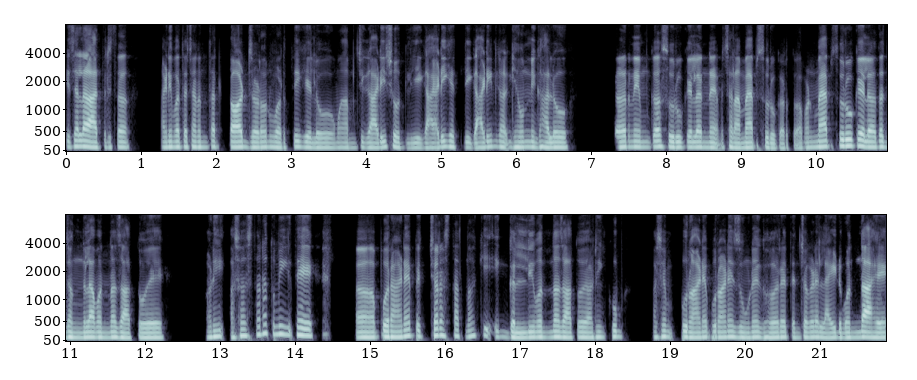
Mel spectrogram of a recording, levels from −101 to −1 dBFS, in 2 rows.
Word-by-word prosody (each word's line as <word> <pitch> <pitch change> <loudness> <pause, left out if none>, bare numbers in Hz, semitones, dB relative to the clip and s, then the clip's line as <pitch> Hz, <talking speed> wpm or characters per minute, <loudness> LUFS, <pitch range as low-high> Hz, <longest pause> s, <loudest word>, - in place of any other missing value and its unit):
की 125 - -5
चला 135 +1 +4
रात्रीचं 120 +1 0 0.5
आणि 125 +1 +1
मग 130 - +1
त्याच्यानंतर 125 0 -2 0.2
टॉर्च 125 -1 +3
जळवून 120 +1 +1
वरती 115 +2 -2
गेलो. 115 -2 0 0.2
मग 115 +1 -6
आमची 110 +1 -7
गाडी 115 +2 0
शोधली, 110 -4 -3
गाडी 110 +3 -1
घेतली. 125 -3 -3
गाडी 115 +3 -1
घ 130 -2 -2
घेऊन 120 +1 -1
निघालो. 120 -1 +1 0.7
तर 125 +1 +2
नेमकं 125 0 0
सुरू 120 -1 +2
केलं 120 -1 +1
न 115 -1 +1 0.2
चला 110 -3 +1
मॅप 115 -1 +2
सुरू 110 -3 -2
करतो. 100 0 -7
आपण 115 +1 -4
मॅप 130 +1 +3
सुरू 150 0 +4
केलं 140 -4 +4
तर 130 - +3
जंगलामधून 120 0 +2
जातो 110 -1 +1
आहे 115 0 +3 0.6
आणि 135 +3 +1
असं 135 +7 -1
असतं 165 +4 -4
ना, 210 - 0
तुम्ही 190 -1 0
इथे 165 -3 +3 0.6
अ, 120 0 +3
पुराणे 130 +1 +4
पिक्चर 155 +4 0
असतात 145 -2 -3
ना, 135 - -3
की 155 - -5
एक 125 - -6
गल्लीमधनं 120 +2 +2
जातो 120 -1 +1
आहे 120 -1 +3
आणि 120 +1 -1
खूप 130 -1 -2 0.4
असे 120 +2 -1 0.2
पुराणे, 120 -2 +2
पुराणे 125 0 +1
जुने 120 +1 0
घर 115 +1 +1
आहेत. 125 - +1
त्यांच्याकडे 120 +1 -1
लाईट 110 +1 0
बंदं 115 +1 +1
आहे. 115 -1 +4
120 Hz, 180 wpm, -23 LUFS, 115-125 Hz, 0.7 s, चला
